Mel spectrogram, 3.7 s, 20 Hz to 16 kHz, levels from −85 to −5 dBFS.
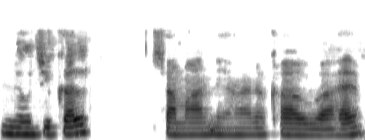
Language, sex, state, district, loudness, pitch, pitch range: Hindi, male, Bihar, Purnia, -21 LUFS, 125 Hz, 120-130 Hz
